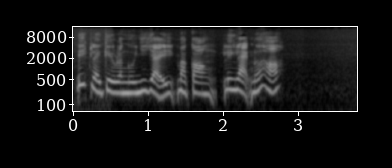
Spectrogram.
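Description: A young woman speaks emotionally, close by.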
